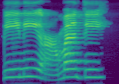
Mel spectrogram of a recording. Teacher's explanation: Tekan ain sukun dengan menyempitkan suaranya. Maksudnya menyempitkan pita suaranya sehingga suara terdengar lebih berat.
